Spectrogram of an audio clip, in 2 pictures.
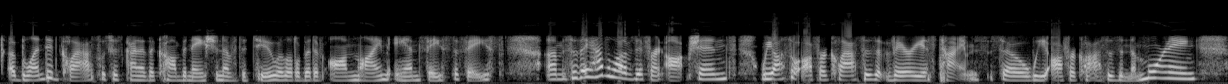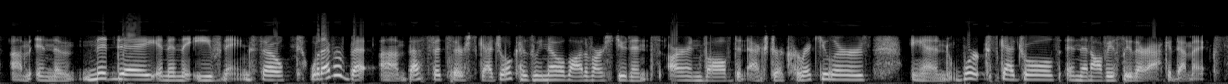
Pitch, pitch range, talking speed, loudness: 210 Hz, 190-245 Hz, 190 wpm, -19 LUFS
